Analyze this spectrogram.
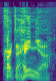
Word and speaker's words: Cartagena: Cartagena. Uh-huh. It's like the Colombian city. Cartagena.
